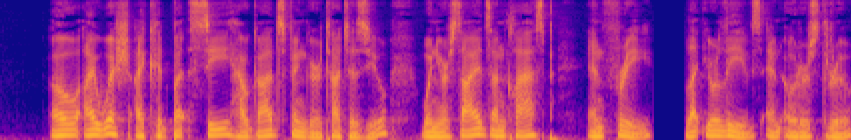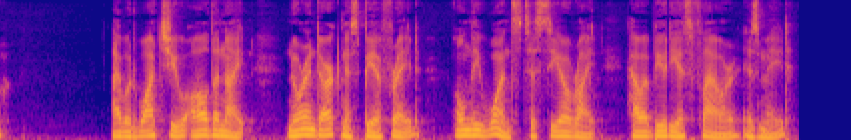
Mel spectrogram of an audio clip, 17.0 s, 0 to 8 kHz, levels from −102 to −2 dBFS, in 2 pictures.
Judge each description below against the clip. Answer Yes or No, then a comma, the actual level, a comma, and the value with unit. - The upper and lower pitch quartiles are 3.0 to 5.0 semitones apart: Yes, average, 4.0 semitones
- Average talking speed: Yes, average, 165 wpm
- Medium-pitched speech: No, low, 100 Hz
